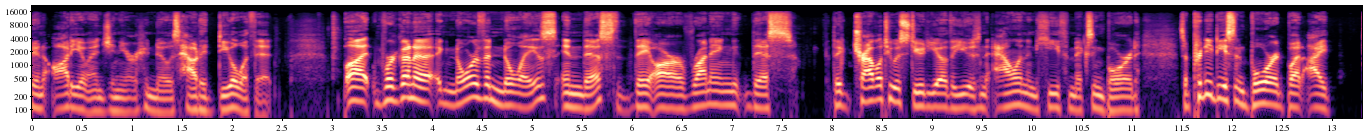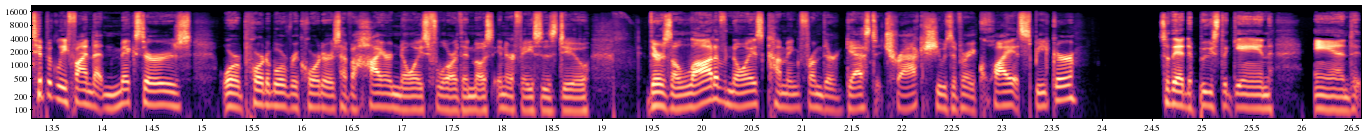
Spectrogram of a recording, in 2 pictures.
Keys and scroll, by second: 3.2 r, 19.0 t.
